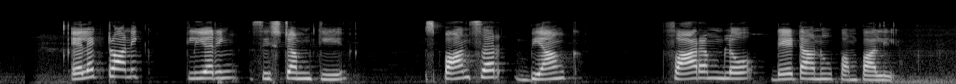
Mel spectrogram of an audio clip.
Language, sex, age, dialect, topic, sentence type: Telugu, female, 31-35, Central/Coastal, banking, statement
